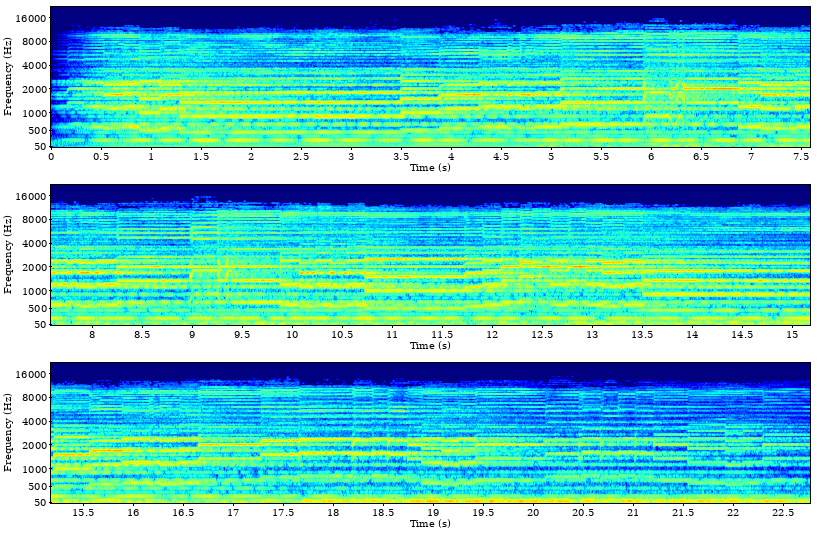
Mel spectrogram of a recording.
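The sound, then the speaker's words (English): Bagpipes play a slow, mournful melody over a steady, unbroken drone, loud and continuous for the whole stretch, with no voices. “We were interrupted by the melancholy sound of bagpipes.”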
